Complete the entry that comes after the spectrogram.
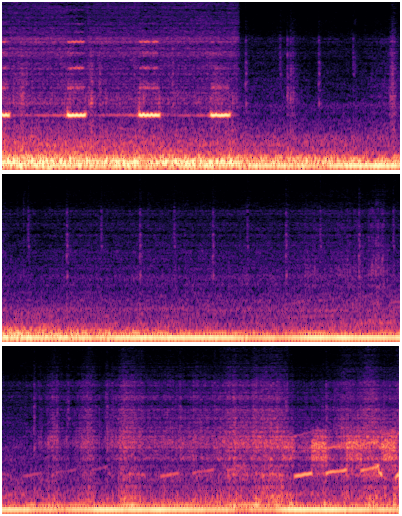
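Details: Low vehicle rumble fills the recording, opening with three evenly spaced electronic beeps, followed by faint clicks and rising tonal whines.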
